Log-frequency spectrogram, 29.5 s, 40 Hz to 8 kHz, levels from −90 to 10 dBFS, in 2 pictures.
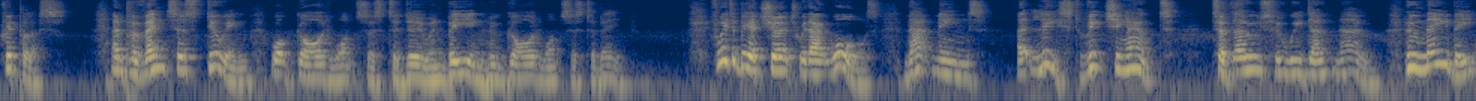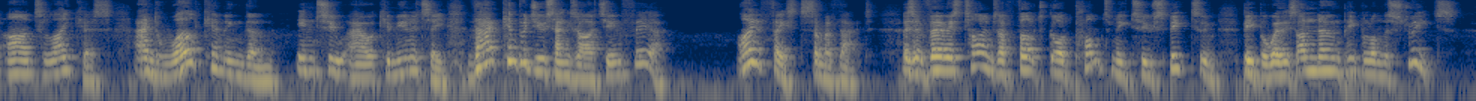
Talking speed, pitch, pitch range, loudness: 170 wpm, 160 Hz, 115-195 Hz, -26 LUFS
